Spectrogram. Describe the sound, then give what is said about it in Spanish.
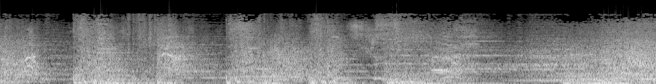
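A few loud gunshots burst out at irregular intervals as O'Connell fires at the roof of a double-decker bus while mummies climb aboard, over a dense wall of crashing, rumbling noise that stays loud throughout, with a low engine-like roar underneath. “O el dispara al techo.”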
